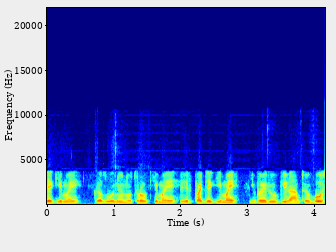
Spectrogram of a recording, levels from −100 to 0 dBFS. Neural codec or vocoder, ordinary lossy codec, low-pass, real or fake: none; MP3, 64 kbps; 10.8 kHz; real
